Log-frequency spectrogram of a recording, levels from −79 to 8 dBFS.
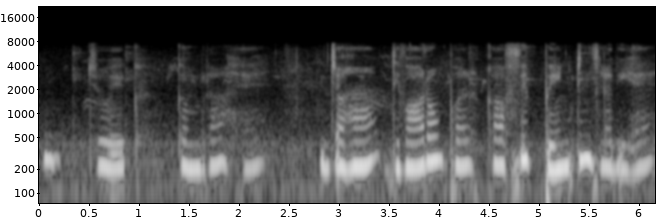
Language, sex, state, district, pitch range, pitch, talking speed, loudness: Hindi, female, Himachal Pradesh, Shimla, 215-240 Hz, 225 Hz, 105 wpm, -14 LUFS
